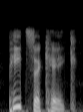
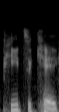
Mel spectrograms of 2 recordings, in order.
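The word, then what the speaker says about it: Pieza kake: Pizza cake is spelled P-I-E-Z-A space K-A-K-E.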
